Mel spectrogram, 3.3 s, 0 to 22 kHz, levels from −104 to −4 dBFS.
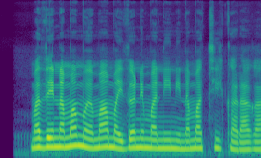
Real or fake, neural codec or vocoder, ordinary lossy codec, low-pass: real; none; none; none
